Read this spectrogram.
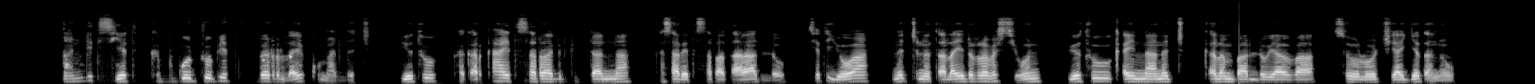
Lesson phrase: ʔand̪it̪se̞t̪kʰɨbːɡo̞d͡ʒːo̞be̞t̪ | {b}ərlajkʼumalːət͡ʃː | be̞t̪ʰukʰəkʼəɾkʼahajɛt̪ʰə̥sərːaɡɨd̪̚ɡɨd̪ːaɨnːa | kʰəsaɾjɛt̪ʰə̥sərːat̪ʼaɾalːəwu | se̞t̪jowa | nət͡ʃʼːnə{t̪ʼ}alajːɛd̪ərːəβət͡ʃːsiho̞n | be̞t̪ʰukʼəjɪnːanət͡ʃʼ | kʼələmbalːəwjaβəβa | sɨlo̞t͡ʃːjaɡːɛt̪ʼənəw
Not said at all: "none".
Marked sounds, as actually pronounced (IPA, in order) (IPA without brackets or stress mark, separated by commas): b, t̪ʼ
